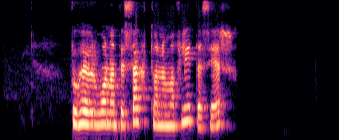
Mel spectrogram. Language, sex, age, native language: Icelandic, female, 40-49, Icelandic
